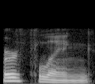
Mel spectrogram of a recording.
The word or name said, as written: earthling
